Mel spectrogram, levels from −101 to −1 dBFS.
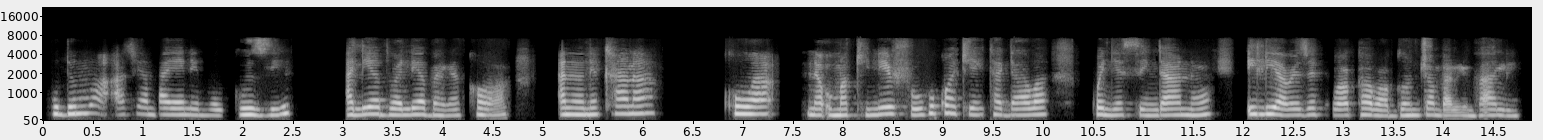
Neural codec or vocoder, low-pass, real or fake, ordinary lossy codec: codec, 16 kHz, 1 kbps, X-Codec, HuBERT features, trained on balanced general audio; 7.2 kHz; fake; AAC, 32 kbps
